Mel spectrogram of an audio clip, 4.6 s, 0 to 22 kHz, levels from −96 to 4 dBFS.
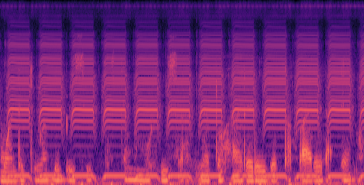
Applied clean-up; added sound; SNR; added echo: none; Telephone; 1 dB; none.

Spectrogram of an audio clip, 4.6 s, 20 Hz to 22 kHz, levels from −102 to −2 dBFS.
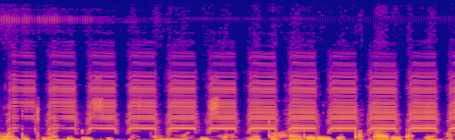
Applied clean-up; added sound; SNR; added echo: classical method spectral subtraction.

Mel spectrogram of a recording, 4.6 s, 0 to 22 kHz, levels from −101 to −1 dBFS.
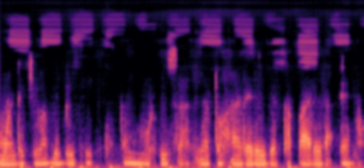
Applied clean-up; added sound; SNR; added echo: neural mask model Resemble Enhance denoiser.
